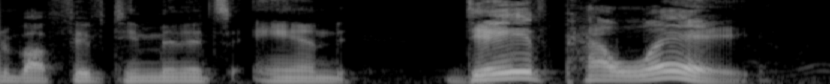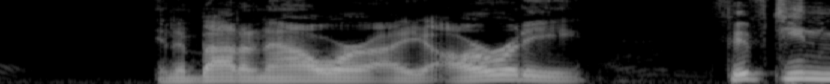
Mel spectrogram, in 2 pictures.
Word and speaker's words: Palet: And Dave Palet in about an hour. 15 minutes into this show, I'm already in corrections and retractions. Dave Palet, not Palet.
